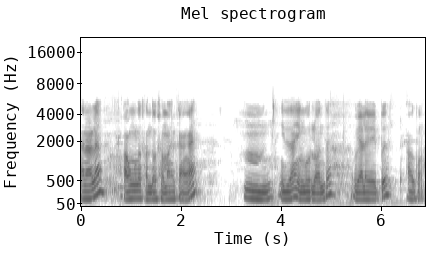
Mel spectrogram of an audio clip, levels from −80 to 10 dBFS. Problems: background sounds at intervals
